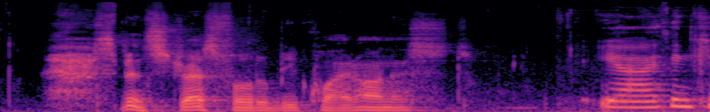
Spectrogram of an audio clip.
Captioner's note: sighing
